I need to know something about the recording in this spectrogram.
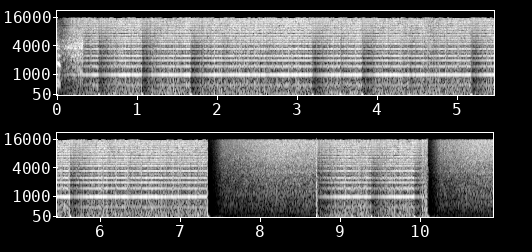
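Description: Light aircraft cockpit noise, engine and airflow heard through the intercom, with a steady high stall warning horn sounding during a practice stall. Both cut out abruptly about seven seconds in, and the horn comes back faintly near the end.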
